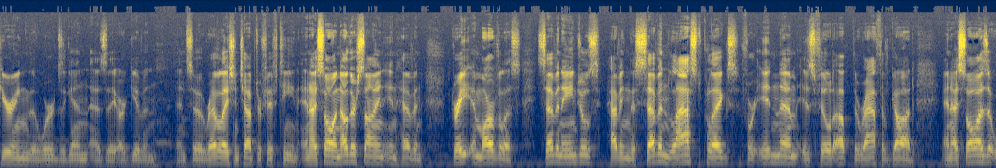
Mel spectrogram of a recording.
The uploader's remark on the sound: Message preached at Word of Hope on Sunday February 4, 2024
